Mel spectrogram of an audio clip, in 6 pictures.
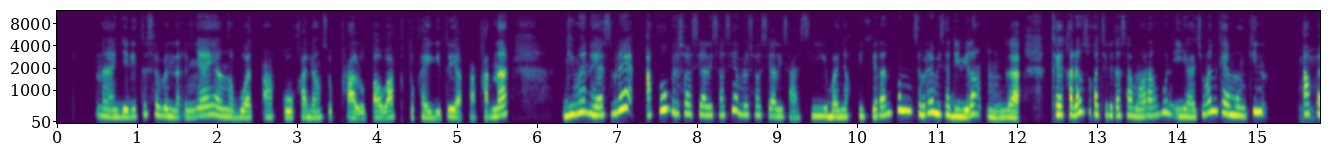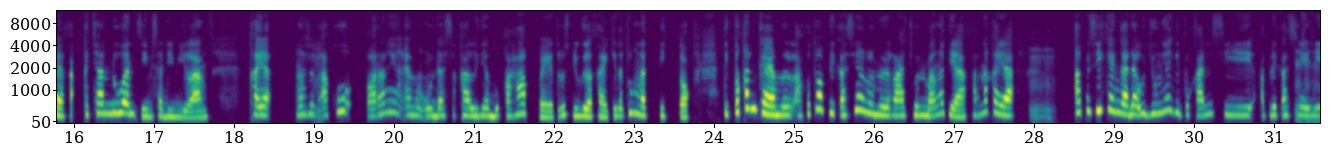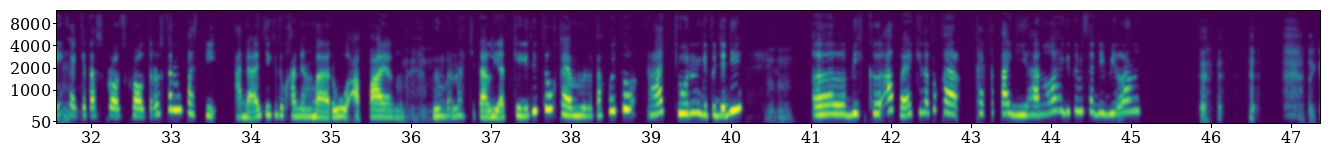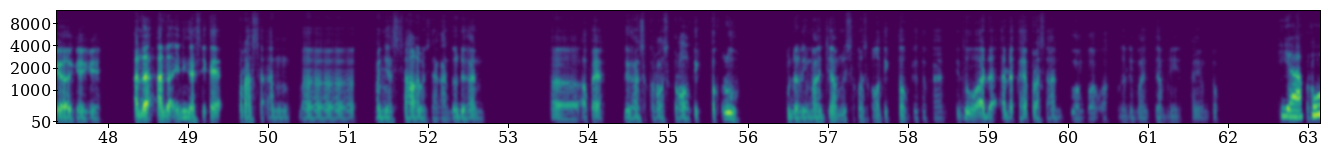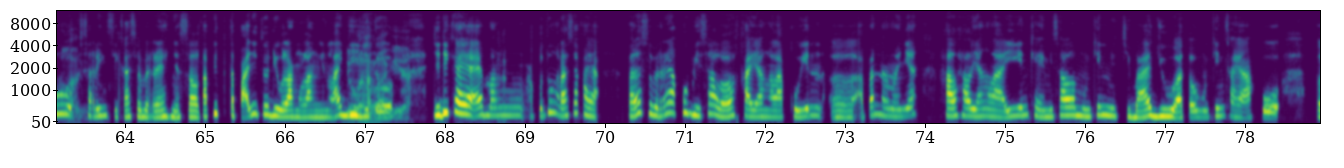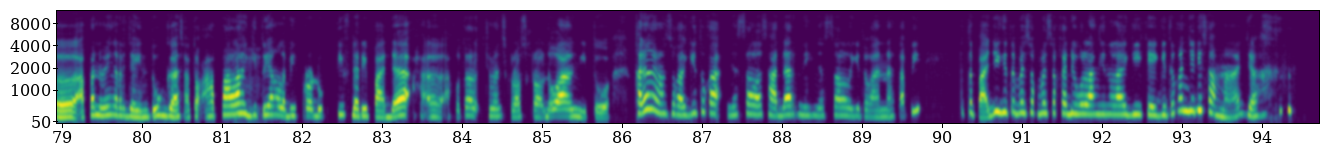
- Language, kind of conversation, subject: Indonesian, podcast, Apa kegiatan yang selalu bikin kamu lupa waktu?
- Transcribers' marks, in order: tapping; laugh; in English: "scroll-scroll"; laugh; in English: "scroll-scroll"; in English: "scroll-scroll"; in English: "scroll-scroll"; laughing while speaking: "Diulang"; chuckle; in English: "scroll-scroll"; chuckle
